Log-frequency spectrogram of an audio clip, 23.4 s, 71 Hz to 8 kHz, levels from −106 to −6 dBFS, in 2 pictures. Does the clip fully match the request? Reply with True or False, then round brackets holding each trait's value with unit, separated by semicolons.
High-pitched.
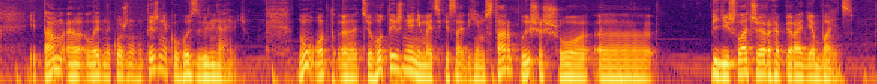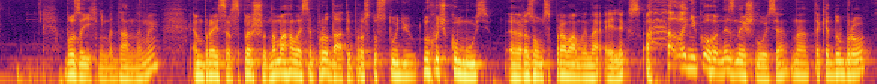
False (110 Hz)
